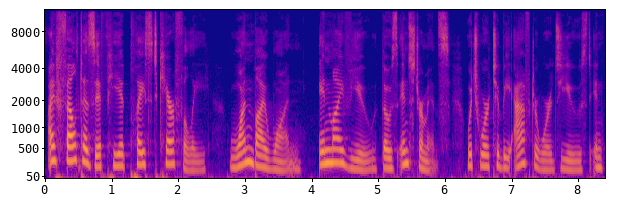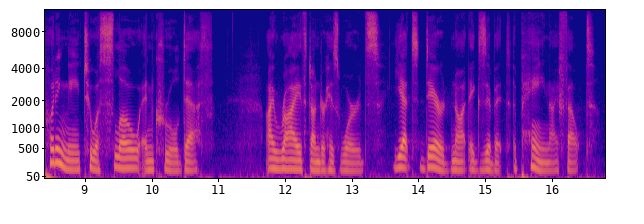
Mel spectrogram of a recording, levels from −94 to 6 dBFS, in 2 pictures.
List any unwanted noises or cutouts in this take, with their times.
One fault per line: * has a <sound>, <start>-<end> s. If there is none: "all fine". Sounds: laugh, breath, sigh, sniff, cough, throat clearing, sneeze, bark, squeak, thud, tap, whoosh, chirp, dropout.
all fine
